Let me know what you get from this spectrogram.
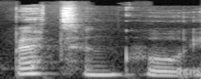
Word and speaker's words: Betancourt: Betancourt, yeah.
